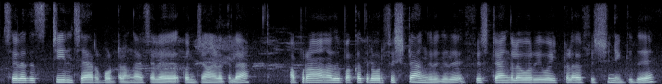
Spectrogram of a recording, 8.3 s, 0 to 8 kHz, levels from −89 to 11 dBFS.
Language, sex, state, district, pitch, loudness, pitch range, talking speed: Tamil, female, Tamil Nadu, Kanyakumari, 165 Hz, -15 LUFS, 150-180 Hz, 165 wpm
